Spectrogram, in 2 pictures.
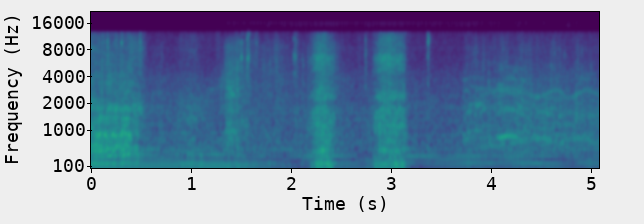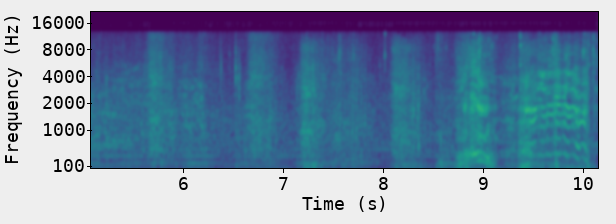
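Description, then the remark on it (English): Several racehorses, in a five-horse field including Secretariat and Sham, whinny and snort while hooves clatter and bang in short bursts against the metal starting gate as they are loaded in, with a low crowd murmur beneath. “Horses now loaded in.”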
